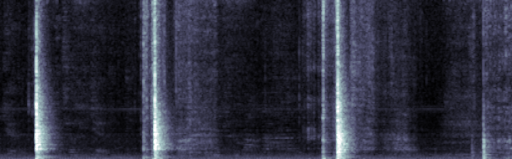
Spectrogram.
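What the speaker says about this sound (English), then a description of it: "Again, you're gonna cut the celery into strips." A knife cuts celery into strips on a board in four crisp, separate chops spread a few seconds apart, each sharp and close with a short decay, over a quiet kitchen background.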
